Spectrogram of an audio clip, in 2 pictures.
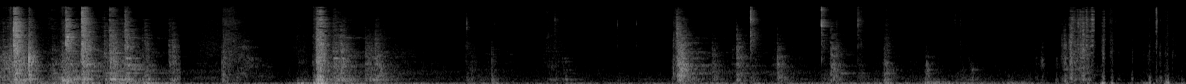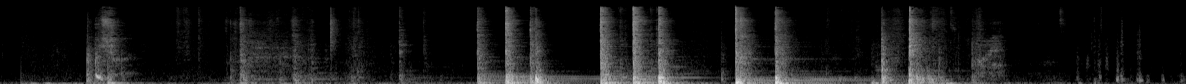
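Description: Metal shelf poles knock and clatter together.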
